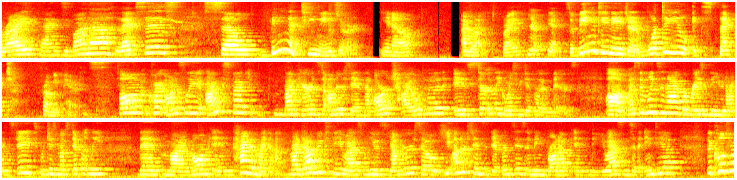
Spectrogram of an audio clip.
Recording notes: we had to record it in my garage so please excuse the ECHOoo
